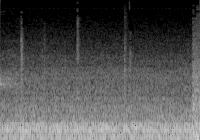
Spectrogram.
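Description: Steady low rumble of a car heard from inside the cabin, engine and road noise under the air conditioning, with a few faint ticks about half a second apart.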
